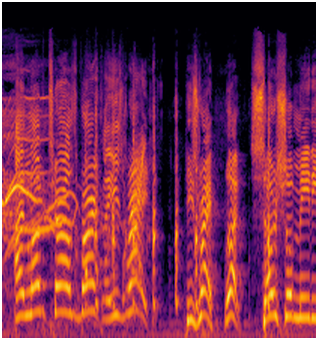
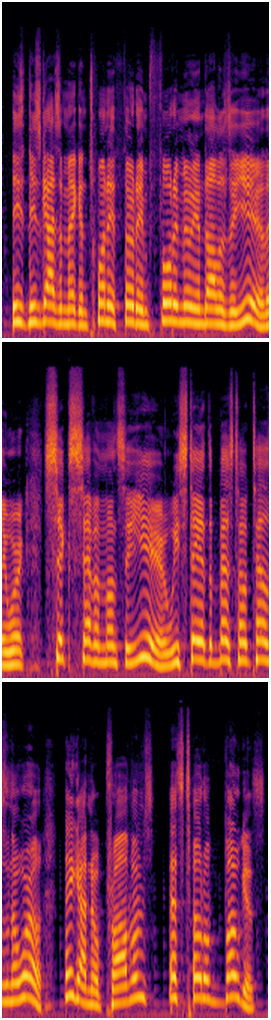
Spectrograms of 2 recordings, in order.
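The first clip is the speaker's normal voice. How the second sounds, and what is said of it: Charles Barkley impression. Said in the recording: “Charles Barkley, I'll do my Charles impression.”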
